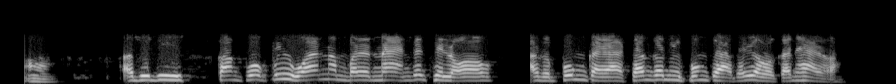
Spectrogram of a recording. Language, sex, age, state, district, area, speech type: Manipuri, female, 60+, Manipur, Kangpokpi, urban, conversation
